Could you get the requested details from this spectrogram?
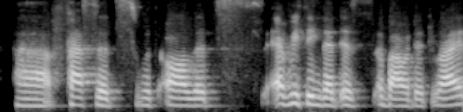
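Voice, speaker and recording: A woman speaks at a very slow pace in a medium pitch, her intonation fairly even. The background is quiet. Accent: non-native. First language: not English. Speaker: filmmaker. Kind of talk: interview. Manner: halting.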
